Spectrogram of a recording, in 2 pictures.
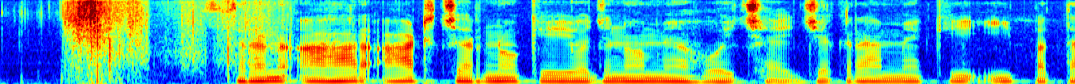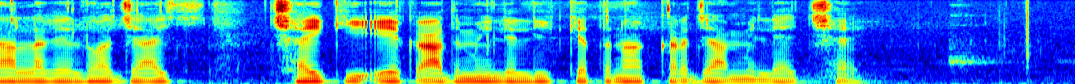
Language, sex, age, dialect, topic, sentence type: Maithili, male, 18-24, Angika, banking, statement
